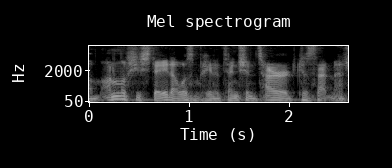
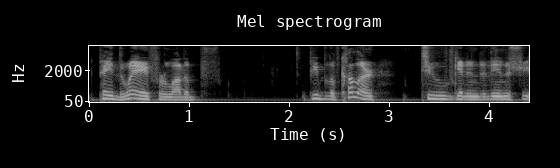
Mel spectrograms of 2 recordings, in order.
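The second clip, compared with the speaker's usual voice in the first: ordinary talk, nothing marked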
